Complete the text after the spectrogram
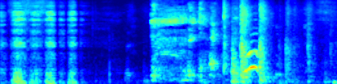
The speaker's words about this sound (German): So, Achtung, ich huste. Hört man es trotzdem? Ja, aber nicht so laut. Aber hört man den Schleim? Hm. Ja, das war der Schleim.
